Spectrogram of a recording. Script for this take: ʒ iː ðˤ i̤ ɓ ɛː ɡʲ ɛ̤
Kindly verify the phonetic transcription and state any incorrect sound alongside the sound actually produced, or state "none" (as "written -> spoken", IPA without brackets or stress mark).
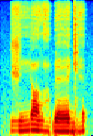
none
